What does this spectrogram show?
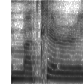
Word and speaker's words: Makerere: And the university in Uganda, how do we pronounce that? Makerere University.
